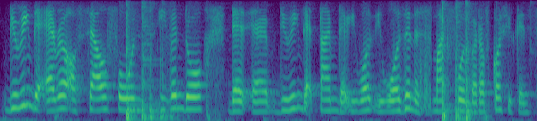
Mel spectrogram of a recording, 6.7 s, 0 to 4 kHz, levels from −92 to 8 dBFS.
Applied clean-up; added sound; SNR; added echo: none; Thump, thud; 11 dB; none.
